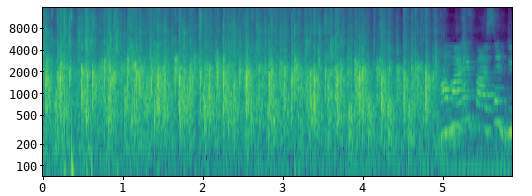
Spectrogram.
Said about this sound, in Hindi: तालियां बजा लो हमारी कंपनी है।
